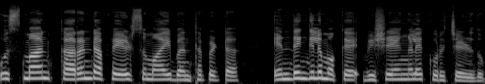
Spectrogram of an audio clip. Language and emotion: Malayalam, neutral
